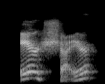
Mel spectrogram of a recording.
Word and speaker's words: Ayrshire: And then I also see Brown Swiss, Milking Shorthorn, Red and White Holstein, and Ayrshire. That's probably not how we pronounce it. – No, that is. That's right. – Okay, excellent.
